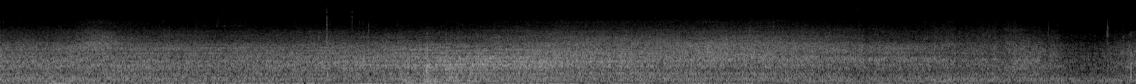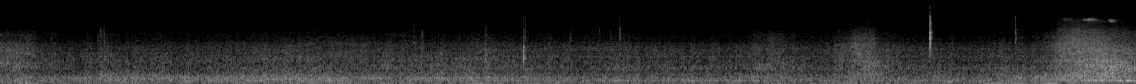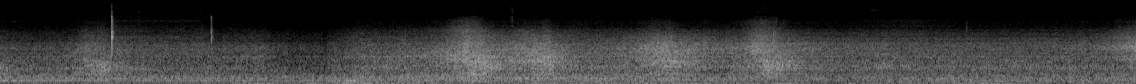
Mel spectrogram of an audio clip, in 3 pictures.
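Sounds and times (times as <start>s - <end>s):
car engine: 0.0s - 34.0s
other vehicles passing on a road: 0.0s - 34.0s.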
